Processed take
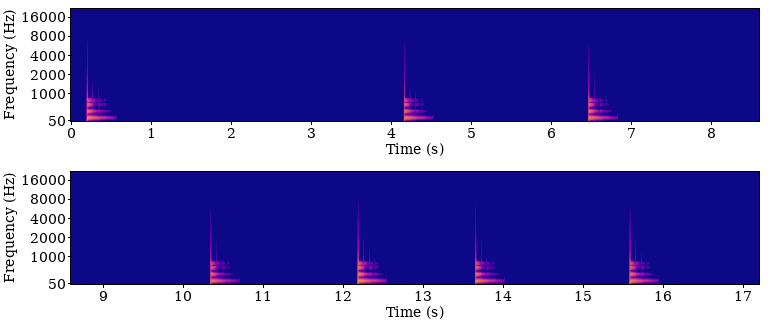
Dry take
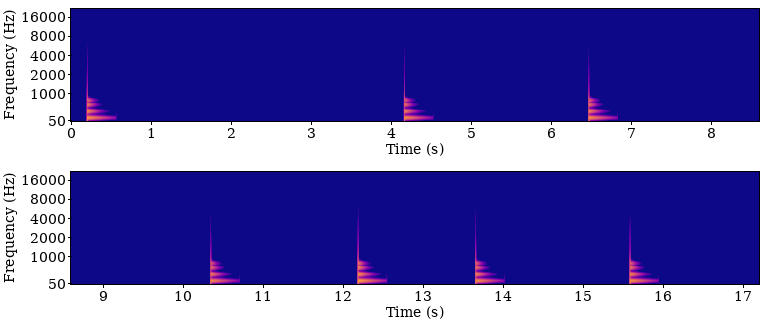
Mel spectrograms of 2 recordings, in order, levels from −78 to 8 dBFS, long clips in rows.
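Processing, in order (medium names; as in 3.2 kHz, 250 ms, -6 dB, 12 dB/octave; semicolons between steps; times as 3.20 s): expander -52 dBFS; on a send: feedback delay 70 ms, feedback 42%, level -20 dB; on the sum: trim -3 dB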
